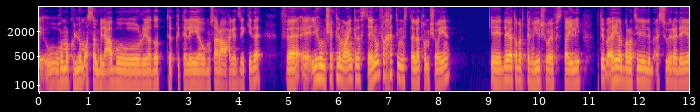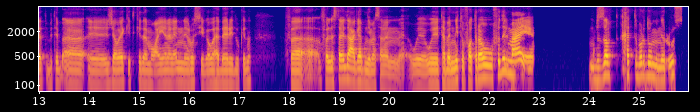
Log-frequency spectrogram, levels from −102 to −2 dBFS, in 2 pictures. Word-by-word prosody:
وهم 120 +2 -2
كلّهم 125 +1 -3
أصلًا 115 - -1
بيلعبوا 110 0 0
رياضات 110 +1 -4 0.2
قتالية 110 +1 -2
ومصارعة 110 0 -2
وحاجات 110 +1 -5
زي 115 0 -7
كده، 120 +4 -2 0.3
فليهم 140 +5 +2
شكل 150 +1 -1
معيّن 130 +2 +3
كده 150 0 -1
في 150 - -10
ستايلهم 175 +4 +2
فخدت 190 -1 -4
من 140 -2 -2
ستايلاتهم 130 -2 -1
شوية، 125 +8 -3 0.8
آآ، 120 -1 +2
ده 135 +3 0
يعتبر 130 -1 +4
تغيير 120 +2 -3
شوية 125 - -2
في - - -12
ستايلي 115 +2 -1 0.3
بتبقى - - +2
هي 140 0 +5
البناطيل 130 0 +1
اللي 125 -2 -1
بأسورة 115 +1 -4
دِيَّة، 115 +1 -1
آآ، - - -1
بتبقى 115 -1 -4
آآ، 110 -1 -5
جواكت 115 +1 -2
كده 115 -1 -5
معيّنة 110 +1 -3
لأن 115 +1 -4
روسيا 115 0 -5
جوَّها 110 +1 -2
بارد 110 0 -2
وكده 115 +3 -9 0.7
ف 115 - -5 0.7
فالstyle 125 0 +1
ده 145 - +6
عَجَبني 125 -3 +3
مثلًا 105 -5 -6
و 105 +1 -7
وتبنّيتُه 115 +4 +1
فترة 130 +3 +6
وفِضِل 155 +8 +4
معايا 195 +1 +8
يعني. 125 0 +1 1.1
بالضبط، 175 +7 +3
خدت 180 -1 -1
برضه 170 +1 +1
من 145 -4 -1
الروس 165 +8 -1
120 Hz, 140 wpm, -22 LUFS, 115-135 Hz, 1.1 s, معايا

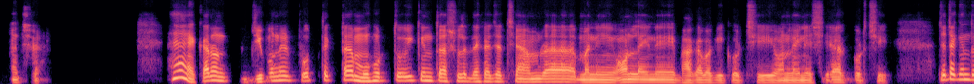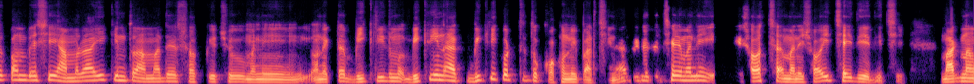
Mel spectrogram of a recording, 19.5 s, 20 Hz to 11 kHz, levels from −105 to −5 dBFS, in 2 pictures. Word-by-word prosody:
আচ্ছা। - - -8 1.3
হ্যাঁ, 260 0 +5
কারণ 165 +3 +4 0.3
জীবনের 155 +9 +1
প্রত্যেকটা 160 +4 -2
মুহূর্তই 155 +2 +1
কিন্তু 160 -2 0
আসলে 135 0 -2
দেখা 125 +1 0
যাচ্ছে 125 0 -3
আমরা 115 0 +1 0.4
মানে 100 0 +1 0.2
অনলাইনে 100 -1 +1 0.2
ভাগাভাগি 90 0 -2
করছি, 90 +2 -7 0.2
অনলাইনে 90 +1 -1
শেয়ার 100 0 -3
করছি। - - -7 0.6
যেটা 190 +2 +3
কিন্তু 200 -2 +2
কমবেশি 175 -1 0 0.2
আমরাই 155 +5 +2
কিন্তু 170 -2 0
আমাদের 120 +2 -1
সবকিছু, 115 +1 -4 0.2
মানে 105 0 +2 0.5
অনেকটা 105 +6 0
বিক্রির 125 +5 -1
ম - - +1 0.2
বিক্রি 135 +11 +1
না, - - +3 0.3
বিক্রি 175 +7 0
করতে 190 -2 0
তো - - +2
কখনোই 110 -1 +2
পারছি - - -2
না। - - -4
দেখা 155 +1 -2
যাচ্ছে - - -2 0.2
মানে 170 +1 +2 0.5
স্বচ্ছা - - +4
মানে 110 0 +3
স্বইচ্ছাই 160 -2 +3
দিয়ে 115 -3 +3
দিচ্ছি। - - -9 0.5
মাগনা 125 +4 +6
135 Hz, 140 wpm, -24 LUFS, 110-165 Hz, 1.3 s, মাগনা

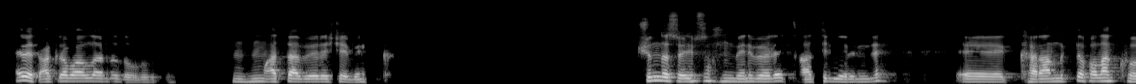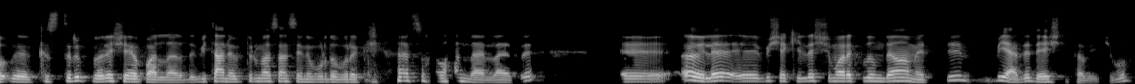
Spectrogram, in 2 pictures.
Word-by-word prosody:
Evet, 175 -4 +6
akrabalarda 145 0 +2
da 110 - -3
olurdu. 110 0 -10 0.6
Hı 130 - -6
hı. 135 +3 -5
Hatta 135 0 +4
böyle, 130 0 +3
şey, 125 -3 -2
beni 120 0 -1 0.2
k - - -14 2.5
Şunu 175 +2 +2
da 170 - +8
söyleyeyim; 145 -2 +3
son, 145 -3 -3
beni, 135 +1 +1
böyle, 140 +2 +3 0.2
tatil 120 +5 -1
yerinde, 130 +6 -3 0.7
eee, 120 -2 +1
karanlıkta 135 +5 +3
falan 155 0 +5
ko 135 -4 +1
ııı, 120 -3 0
kıstırıp, 150 +6 -4
böyle, 135 +3 +2
şey 145 -2 0
yaparlardı, 110 -2 -1
"Bir 130 - -8
tane 140 -1 +3
öptürmezsen 140 +2 -2
seni 125 -3 -5
burada 120 -1 -4
bırakacağız." 120 +10 -5
falan 140 0 -6
derlerdi. 105 - -4 0.8
Eee, 130 - -3
öyle, 165 -3 +4
eee, 145 0 -6
bir 165 - -6
şekilde 155 0 -3
şımarıklığım 150 -1 -1
devam 155 -3 +2
etti, 115 - -6
bir 185 -1 -8
yerde 150 +1 +1
değişti 125 -2 -2
tabii 95 -4 -9
ki 105 - -20
bu. 160 +5 -10
140 Hz, 130 wpm, -22 LUFS, 125-150 Hz, 2.5 s, da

